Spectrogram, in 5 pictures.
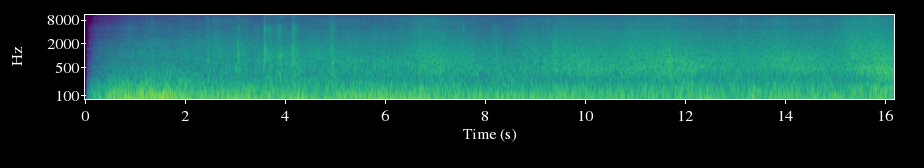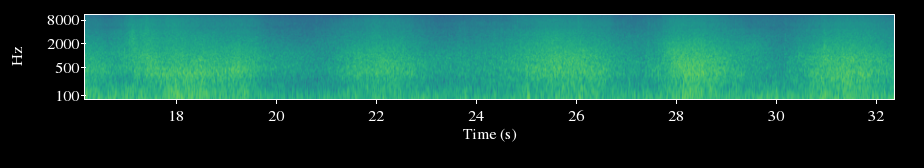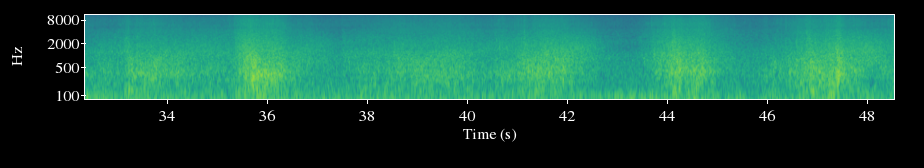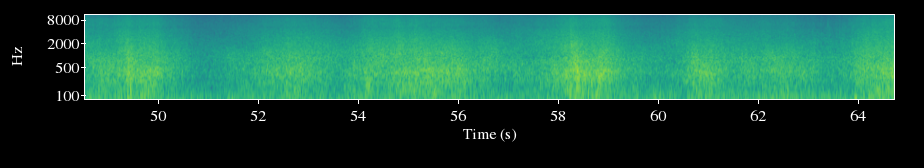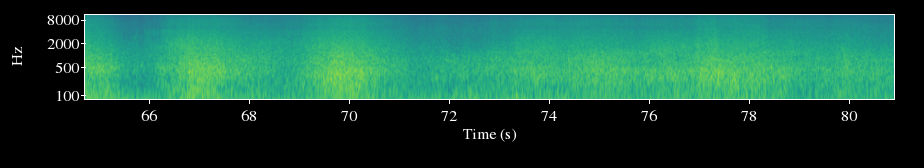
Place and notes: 赤崁村, Baisha Township - Sound of the waves
Sound of the waves, at the beach
Zoom H6 Rode NT4
22 October 2014, 11:29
